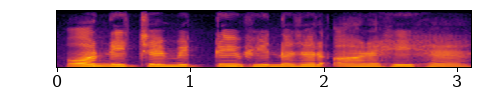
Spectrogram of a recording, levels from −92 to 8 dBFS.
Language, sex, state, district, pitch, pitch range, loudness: Hindi, female, Bihar, Patna, 210 Hz, 200-225 Hz, -17 LUFS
